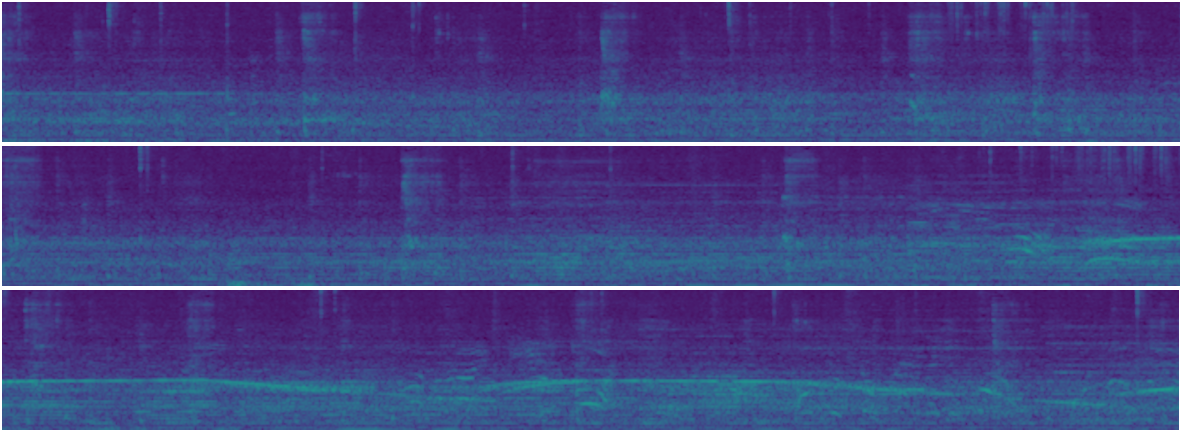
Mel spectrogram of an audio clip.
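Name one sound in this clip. Swooshing video game sound effects play from a laptop speaker.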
